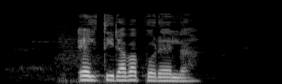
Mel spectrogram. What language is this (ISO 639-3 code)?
glg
